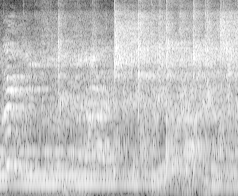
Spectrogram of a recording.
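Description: An acoustic folk band's last chord (acoustic guitars, bass and harmonica) held and then stopping about a second and a half in. A few sharp claps come in over its end.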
